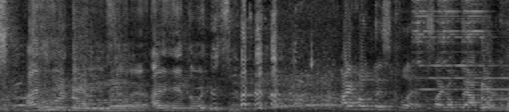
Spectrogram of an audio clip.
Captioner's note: laughs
